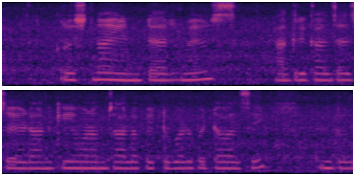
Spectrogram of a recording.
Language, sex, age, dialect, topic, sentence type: Telugu, male, 31-35, Telangana, agriculture, statement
